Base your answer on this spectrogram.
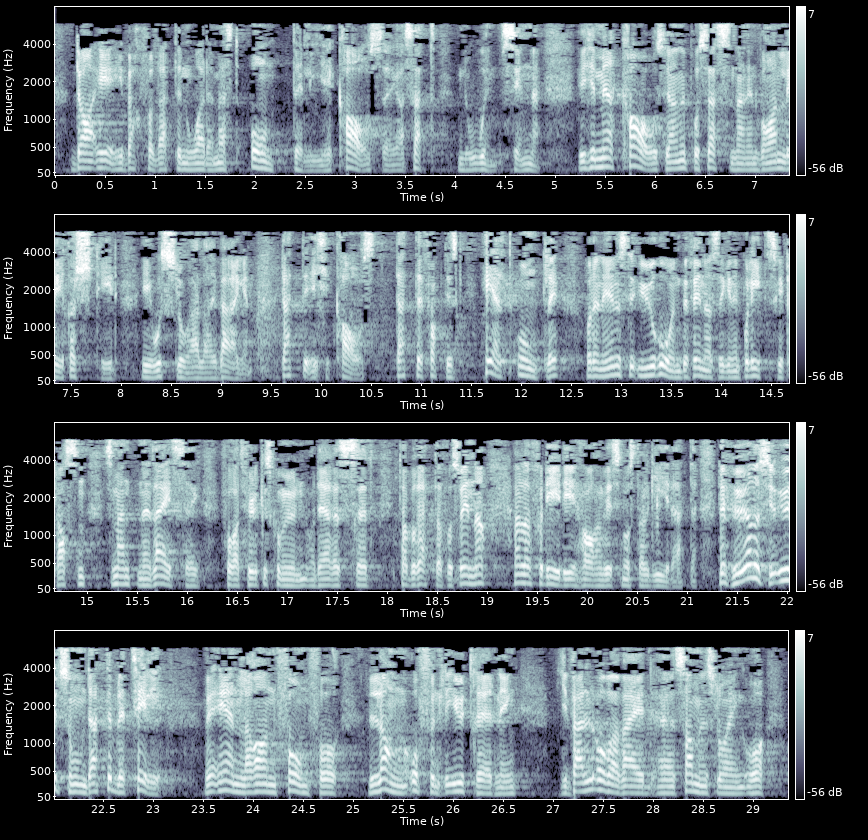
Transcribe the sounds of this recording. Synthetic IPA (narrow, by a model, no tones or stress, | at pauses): d̪ɑɛɾɪʋæʁt̪fɑld̪ɛt̪ːənuːəɑd̪ɛmɛst̪ɔnt̪əlɪəkʰɑːʊsɛɪɡhɑːɾsɛt̪ː | nuːənsɪnːəd̪ɛːɾɪçəmeːʁkʰɑːʊsɪd̪ɛnːəpʰʁʊsɛsːn̩ɛnɛɪnʋɑːnlɪɾœʂt̪ʰiːd̪ɪʊslʊɛlːəɾɪbæɾɡənd̪̥ɛt̪ːəæɾɪçːə̥kʰɑːʊsd̪̥ɛt̪ːəæɾfɑk̚t̪ɪsk | heːlt̪ɔʁnt̪ʰlɪ | ɔd̪ɛneːnəst̪əʉːɾuːənbəfɪnːəʁsɛɡɪd̪ɛnpʰʊliːt̪ɪ̥skəkʰlɑsːn̩sɔmɛnt̪ənəlæɪsɛɡ | fɔɾɑt̪fʏlkəskʰʊmʉːnn̩ɔd̪eːɾəs | t̪ʰɑbʉɾɛt̪ːəfɔʁʂʋɪnːəɾɛlːəɾfɔd̪iːd̪ɪɦɑɾɛnʋɪsnʊst̪ɑlɡiːɪd̪ɛ̰t̪ːəd̪̥ɛhøːɾəsjʊʉːt̪sɔmʊmd̪ɛt̪ːəblɛːt̪ʰɪl | ʋɛɛnɛləɾɑːnfɔɾmfɔʁlɑŋɔfːənt̪lɪʉːt̪ɾeːd̪nɪŋ | ʋɛlɔːʋəɾʋæɪd̪sɑmːənsloːɪŋɔ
